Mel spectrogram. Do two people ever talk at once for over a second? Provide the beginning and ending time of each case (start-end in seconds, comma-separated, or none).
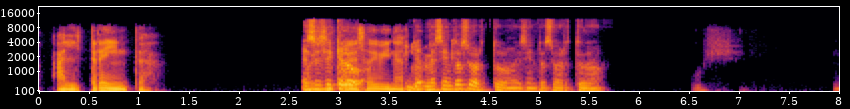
2.6-4.3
